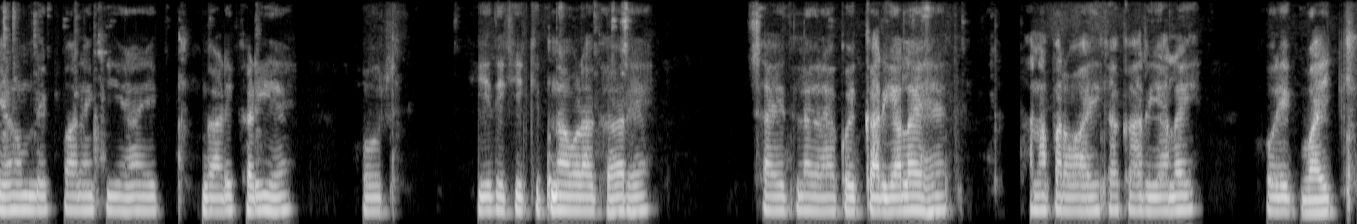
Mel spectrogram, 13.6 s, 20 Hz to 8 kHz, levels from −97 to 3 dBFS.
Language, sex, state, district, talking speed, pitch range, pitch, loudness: Hindi, male, Chhattisgarh, Korba, 150 wpm, 140-145 Hz, 140 Hz, -20 LUFS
